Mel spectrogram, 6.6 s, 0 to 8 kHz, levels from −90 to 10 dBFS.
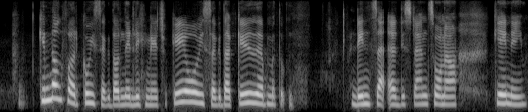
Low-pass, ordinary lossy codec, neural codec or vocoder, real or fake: none; none; codec, 16 kHz, 2 kbps, X-Codec, HuBERT features, trained on LibriSpeech; fake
